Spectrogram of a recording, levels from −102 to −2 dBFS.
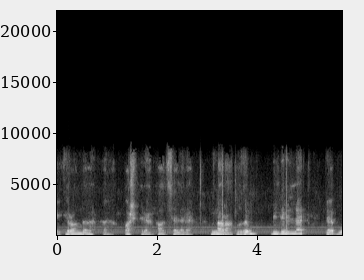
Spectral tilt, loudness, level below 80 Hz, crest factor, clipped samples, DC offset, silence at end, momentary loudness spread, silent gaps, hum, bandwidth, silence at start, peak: -7 dB/octave; -28 LUFS; -60 dBFS; 20 dB; under 0.1%; under 0.1%; 0 s; 16 LU; none; none; 8.6 kHz; 0 s; -8 dBFS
